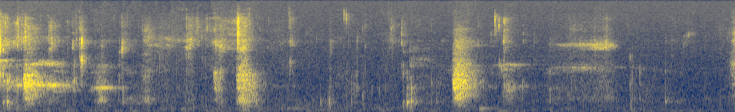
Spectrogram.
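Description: Close-up eating sounds: people chewing and smacking mouthfuls of rice and vegetable curry eaten by hand, with irregular mouth clicks.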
